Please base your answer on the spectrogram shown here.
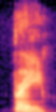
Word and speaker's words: Bree: My girlfriend, is it Bree or Bray? Do you pronounce it Bree or Bray? Bree.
